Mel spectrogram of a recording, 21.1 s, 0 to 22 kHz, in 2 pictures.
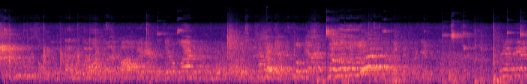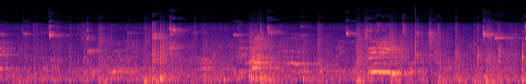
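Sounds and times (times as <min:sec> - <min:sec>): sneaker squeaks: 0:02.9 - 0:03.9, 0:06.2 - 0:07.0, 0:07.6 - 0:17.9, 0:20.0 - 0:21.0
players shouting: 0:05.2 - 0:08.2
basketball bouncing: 0:09.5 - 0:10.0.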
